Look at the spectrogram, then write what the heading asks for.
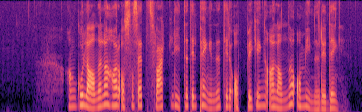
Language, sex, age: Norwegian, female, 54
